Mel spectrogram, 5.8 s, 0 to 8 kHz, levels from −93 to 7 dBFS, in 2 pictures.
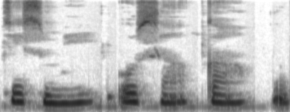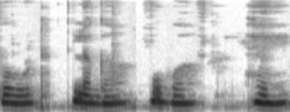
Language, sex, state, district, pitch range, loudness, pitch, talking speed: Hindi, female, Bihar, Katihar, 155-180 Hz, -15 LUFS, 165 Hz, 70 wpm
